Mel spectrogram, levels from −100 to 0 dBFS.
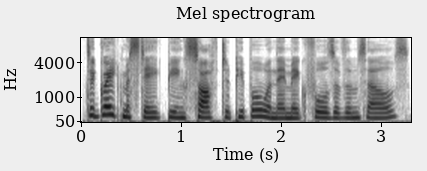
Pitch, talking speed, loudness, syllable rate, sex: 210 Hz, 255 wpm, -19 LUFS, 5.8 syllables/s, female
